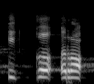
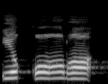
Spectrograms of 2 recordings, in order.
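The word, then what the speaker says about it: اقرأ: Jadi bukan ikro, tapi ikoro, ya. Ikoro, enggak ada ikro, ya.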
